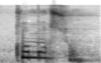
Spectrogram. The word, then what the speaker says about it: commençons: Nous, il y a la cédille, même si le verbe ne le présente pas. Pourquoi ? C'est à cause de la prononciation. Nous commençons.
